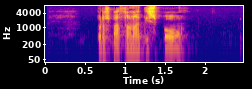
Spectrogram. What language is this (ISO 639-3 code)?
ell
